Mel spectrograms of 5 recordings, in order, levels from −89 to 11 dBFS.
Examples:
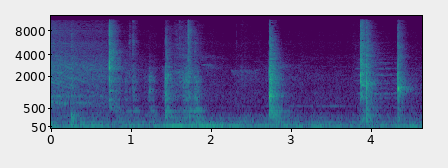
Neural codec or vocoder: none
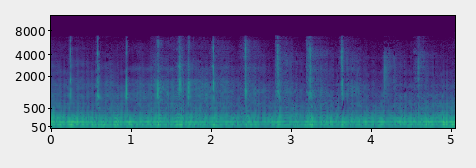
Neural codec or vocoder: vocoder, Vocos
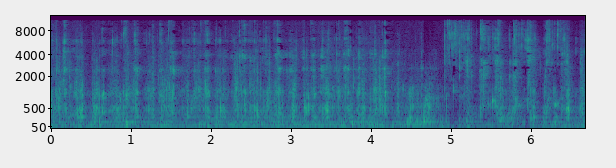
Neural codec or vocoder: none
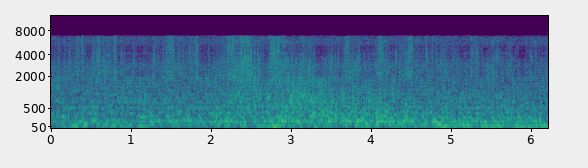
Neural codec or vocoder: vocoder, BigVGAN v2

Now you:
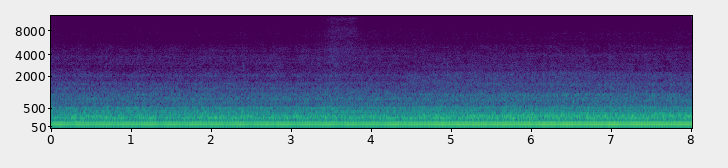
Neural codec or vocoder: none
